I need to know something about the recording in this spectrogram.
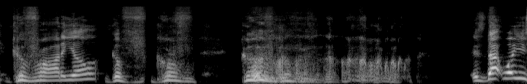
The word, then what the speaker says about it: Gvardiol: Okay, yes, pronounce G and V, both G and V, Gvardiol. Okay, nice. Nice. I feel good. I think I was getting it right today when I made the video, Gvardiol.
